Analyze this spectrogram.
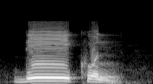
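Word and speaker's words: Dikun (ديك): Del with kasra elongated by ya with sukun. D, and then kaf with tanween. Kun. Dikun. Dikun. A dik is a rooster. So what is this? Ma hadha? Hadha dikun.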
